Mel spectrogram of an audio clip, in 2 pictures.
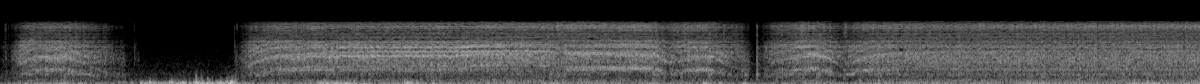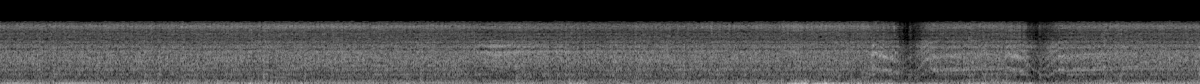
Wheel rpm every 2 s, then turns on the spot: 40, 160, 220, 90, 190, 230, 240, 230, 230, 230, 170, 180.
none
